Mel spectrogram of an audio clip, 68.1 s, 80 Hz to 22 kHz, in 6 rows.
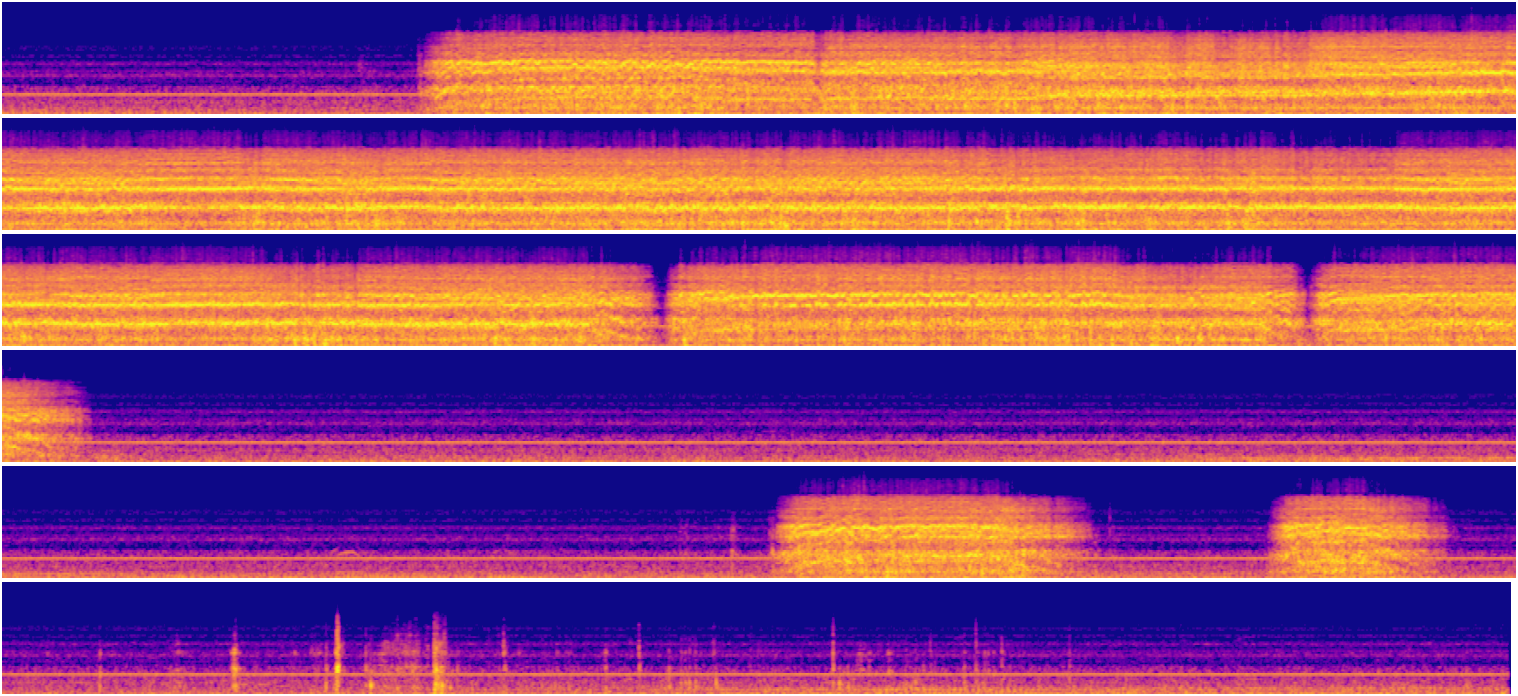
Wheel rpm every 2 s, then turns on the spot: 0, 30, 160, 160, 190, 210, 220, 210, 210, 220, 230, 220, 220, 160, 180, 210, 150, 30, 0, 0, 0, 0, 0, 0, 0, 40, 120, 50, 10, 0, 0, 0, 0, 0.
34-36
